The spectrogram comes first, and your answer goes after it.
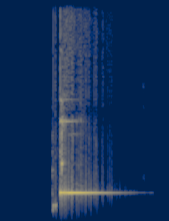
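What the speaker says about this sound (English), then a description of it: "I'm getting notifications on my pages." A single bright notification ding rings out clearly on its own, a short sharp strike that fades out smoothly over about a second.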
